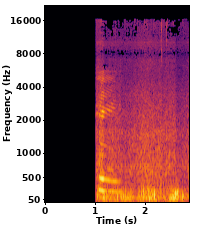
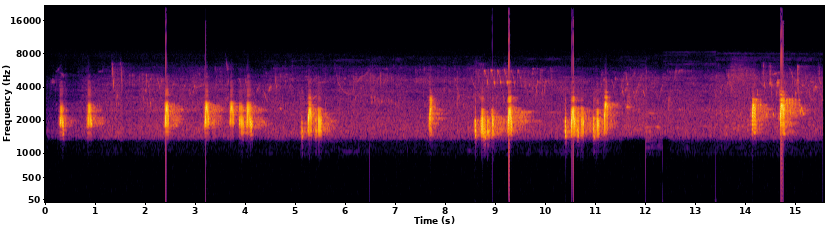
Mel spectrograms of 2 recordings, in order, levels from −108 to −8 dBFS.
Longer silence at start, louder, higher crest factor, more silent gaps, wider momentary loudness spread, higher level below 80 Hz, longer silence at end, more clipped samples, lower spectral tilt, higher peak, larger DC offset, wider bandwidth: first, 1 s vs 0.3 s; second, -23 LUFS vs -20 LUFS; second, 20 dB vs 26 dB; neither; second, 10 LU vs 23 LU; first, -34 dBFS vs -90 dBFS; second, 0 s vs 0.4 s; neither; first, -7 dB/octave vs 4.5 dB/octave; second, -4 dBFS vs 0 dBFS; neither; first, 17 kHz vs 9 kHz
